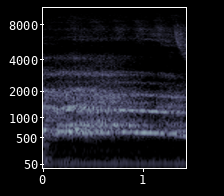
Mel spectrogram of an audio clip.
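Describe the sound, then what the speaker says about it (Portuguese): A rooster named Lampião crows in one long, loud, drawn-out call heard close by and alone, with no talking over it. "o nome do galo é Lampião, que está cantando ali"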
